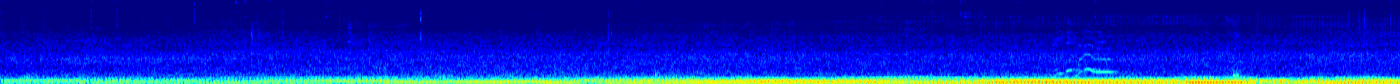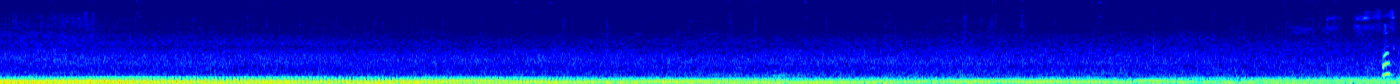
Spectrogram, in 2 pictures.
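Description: Low mechanical drone of several steady, deep tones, like an engine or large machine running nearby. It grows louder over the first ten seconds or so, then slowly fades.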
